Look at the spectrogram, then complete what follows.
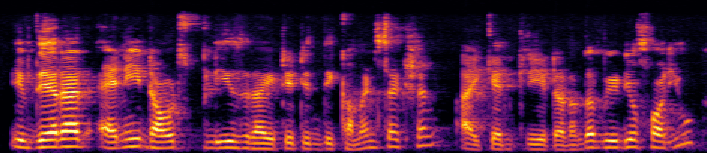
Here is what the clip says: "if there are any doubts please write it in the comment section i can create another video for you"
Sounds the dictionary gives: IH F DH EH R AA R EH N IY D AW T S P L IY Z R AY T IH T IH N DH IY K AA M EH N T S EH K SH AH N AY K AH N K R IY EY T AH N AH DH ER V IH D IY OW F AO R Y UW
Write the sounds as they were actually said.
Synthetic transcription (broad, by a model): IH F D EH R AA R EH N IY D AW T S P L IY Z R AY T IH T IH N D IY K AA M EH N T S EH K SH AH N AY K AH N K R IY EY T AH N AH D ER V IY D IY OW F AO R Y UW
